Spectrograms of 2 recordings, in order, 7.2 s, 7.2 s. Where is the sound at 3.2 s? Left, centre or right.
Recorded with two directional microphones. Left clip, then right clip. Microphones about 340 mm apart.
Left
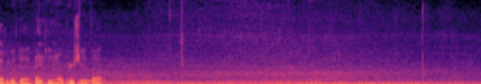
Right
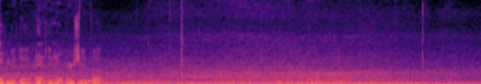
Right.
